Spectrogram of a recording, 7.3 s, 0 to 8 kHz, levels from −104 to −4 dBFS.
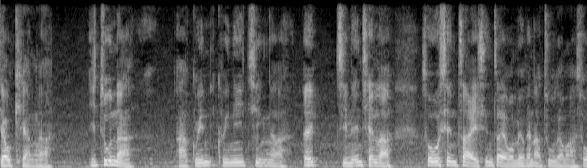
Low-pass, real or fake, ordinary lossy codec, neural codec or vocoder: none; fake; none; codec, 16 kHz, 8 kbps, FreqCodec, larger model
